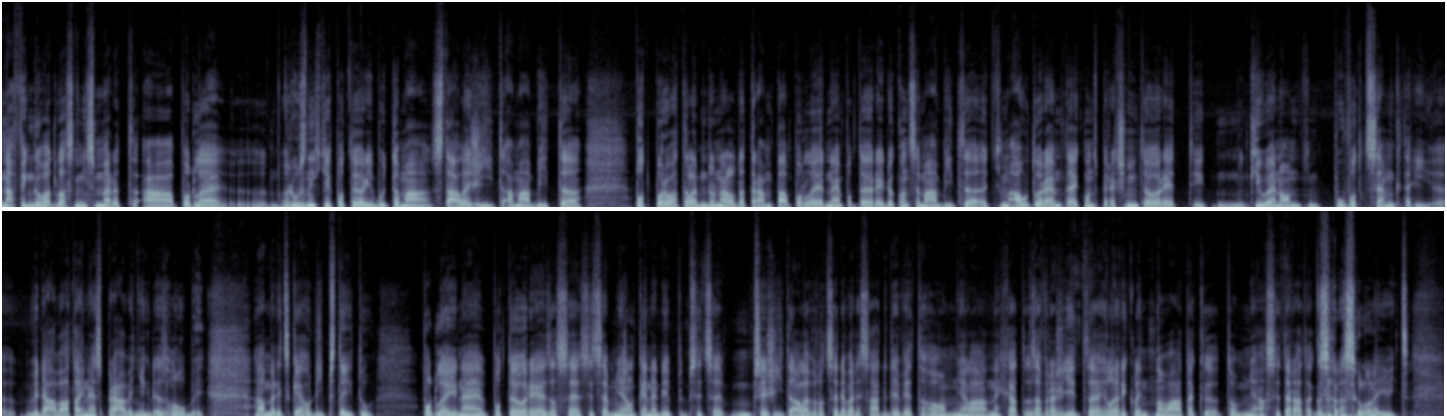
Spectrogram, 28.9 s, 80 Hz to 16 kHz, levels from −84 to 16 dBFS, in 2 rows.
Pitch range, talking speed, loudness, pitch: 110-120 Hz, 150 wpm, -21 LUFS, 115 Hz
